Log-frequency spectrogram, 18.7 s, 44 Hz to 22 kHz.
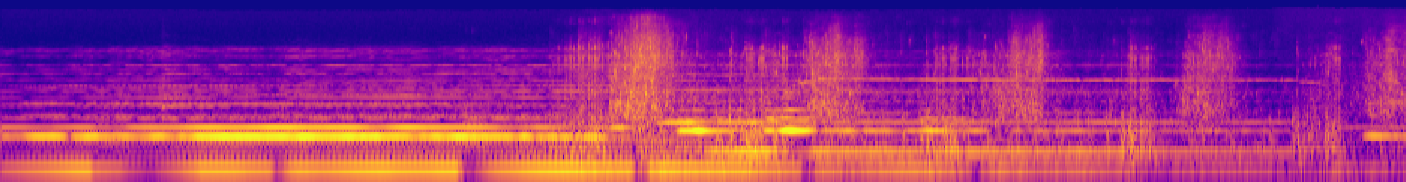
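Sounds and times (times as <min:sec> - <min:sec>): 
low steady drone: 0:00.0 - 0:18.7
oars of a rowed boat splashing in river water: 0:07.3 - 0:18.7.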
